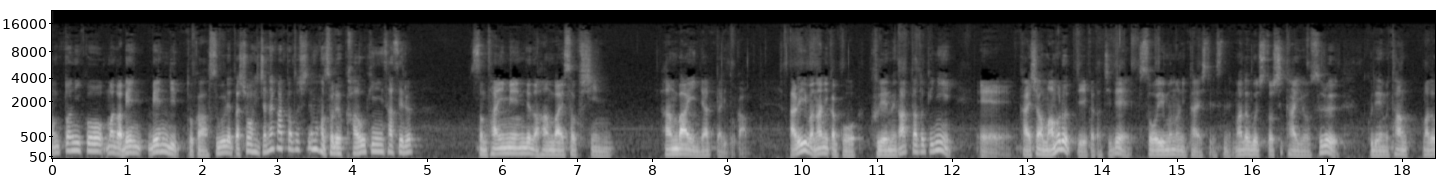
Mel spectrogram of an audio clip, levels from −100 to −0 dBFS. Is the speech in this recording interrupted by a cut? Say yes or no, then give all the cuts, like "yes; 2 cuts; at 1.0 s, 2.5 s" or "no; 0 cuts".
no; 0 cuts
